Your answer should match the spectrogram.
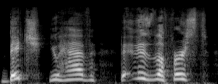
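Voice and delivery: high, loud incredulous rant; exasperated rant. Real, not acted. Venting to a friend about a TV show, high and loud. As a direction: vent at the absurd plot.

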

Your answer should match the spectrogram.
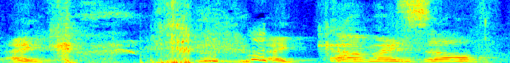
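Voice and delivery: high, slow, giggling confession; sheepish laughing kid voice; laughing through it. Retold or imitated. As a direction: squeak it out while laughing. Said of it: "I was like".

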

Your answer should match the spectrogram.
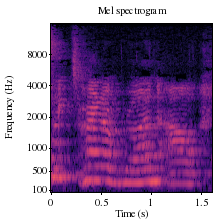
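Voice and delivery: ordinary talk

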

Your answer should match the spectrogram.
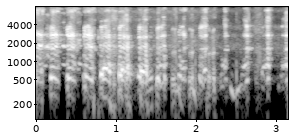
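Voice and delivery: loud high rising laugh; long laugh. Real, not acted. Friend laughing at the brother who can't help out, long laugh.

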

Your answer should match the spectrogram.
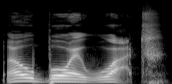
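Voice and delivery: loud, suspicious challenge; demanding. A narrator's reading. Grandpa questioning Sawyer's oh boy, loud demand. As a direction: throw the words back loudly.

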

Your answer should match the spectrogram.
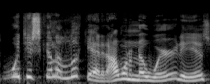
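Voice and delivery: high, eager insisting; pressing his wife to go look; insistent retold self. Husband to wife, eager high insisting.

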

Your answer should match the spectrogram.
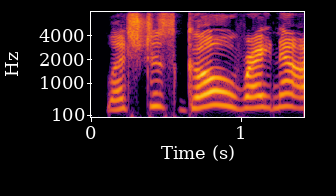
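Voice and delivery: loud, excited urging; eager outburst. Retold or imitated. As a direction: push to leave right now. Imagined impatient self.

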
